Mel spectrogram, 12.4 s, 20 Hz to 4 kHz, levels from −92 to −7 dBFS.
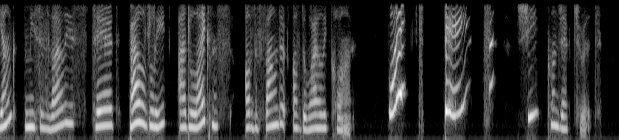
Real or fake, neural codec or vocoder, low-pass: real; none; 3.6 kHz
